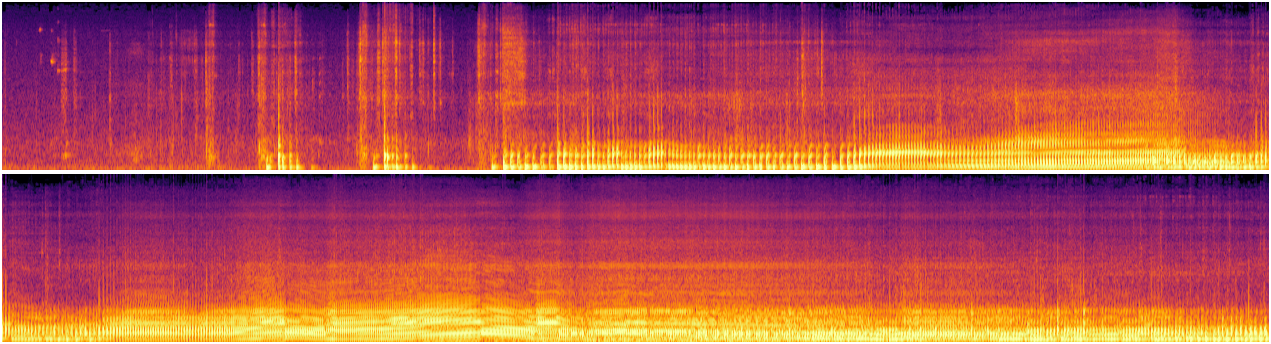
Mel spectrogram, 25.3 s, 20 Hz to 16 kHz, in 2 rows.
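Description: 125 cc pit bike's single-cylinder engine: a few short bursts, then it catches about five seconds in and keeps running. It is revved up and down several times, twice in quick succession near the middle, then settles to a steady run.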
